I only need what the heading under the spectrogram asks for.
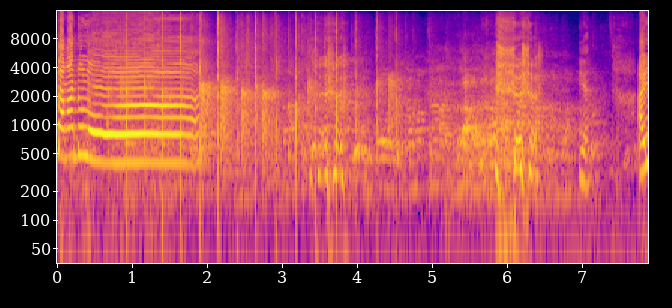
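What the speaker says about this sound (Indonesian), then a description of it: "Tepuk tangan dulu." A housekeeping class claps together after a tonal sound, a run of sharp, close hand claps followed by scattered laughter and chatter among the students.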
